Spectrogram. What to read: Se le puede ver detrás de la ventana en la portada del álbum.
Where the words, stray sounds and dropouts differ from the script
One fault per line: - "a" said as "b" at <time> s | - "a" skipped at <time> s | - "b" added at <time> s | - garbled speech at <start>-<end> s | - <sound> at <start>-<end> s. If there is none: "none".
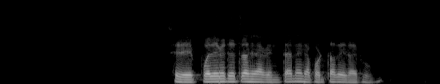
none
